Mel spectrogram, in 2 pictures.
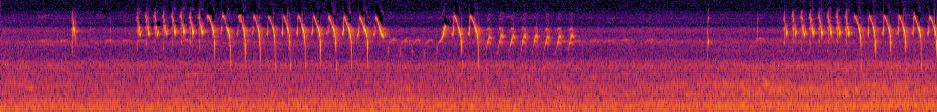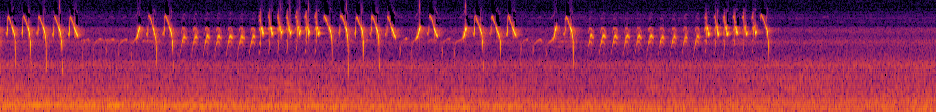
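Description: White-headed munia singing: trains of rapid, sharp, high-pitched chirps, about six or seven notes a second. The trains last two to four seconds each and come five times with short pauses between.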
